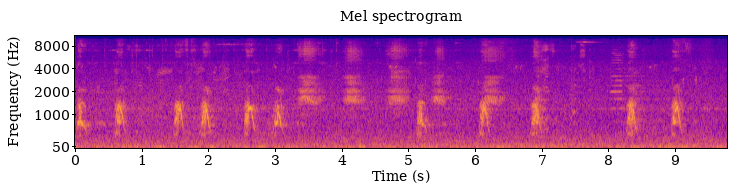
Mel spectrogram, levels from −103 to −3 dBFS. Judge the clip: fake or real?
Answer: real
